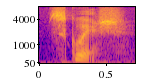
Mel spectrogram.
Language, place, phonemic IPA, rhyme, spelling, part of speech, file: English, California, /skwɪʃ/, -ɪʃ, squish, verb / noun, En-us-squish.ogg
- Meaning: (verb) 1. To squeeze, compress, or crush (especially something moist) 2. To be compressed or squeezed 3. To make the sound of something being squeezed or crushed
